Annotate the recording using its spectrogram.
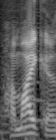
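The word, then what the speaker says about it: jamaica: hamika so yeah yeah hamika is how you pronounce it i know what the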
